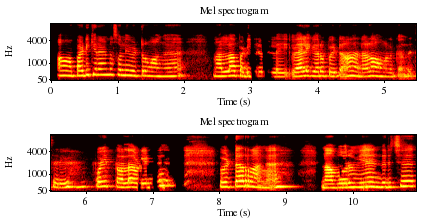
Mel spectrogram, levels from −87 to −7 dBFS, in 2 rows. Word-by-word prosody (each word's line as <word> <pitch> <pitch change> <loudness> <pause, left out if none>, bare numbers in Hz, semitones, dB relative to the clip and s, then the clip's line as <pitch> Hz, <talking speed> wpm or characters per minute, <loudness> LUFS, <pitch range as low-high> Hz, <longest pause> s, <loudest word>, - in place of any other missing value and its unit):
ஆ, - - +1 0.2
படிக்கிறேன்னு 335 +3 0
சொல்லி 305 -1 -1
விட்ருவாங்க. 260 -3 -3 0.8
நல்லா 255 +3 +3
படிக்கிற 245 0 -6
பிள்ளை. 230 -1 -7 0.2
வேலைக்கு 265 +2 +4
வேற 260 - +1
போயிட்டா, 245 -1 -2 0.2
அதனால, 240 -1 -1
அவுங்களுக்கு 240 -1 -5
வந்து - - -8
"சரி 230 -2 -3 0.5
போய் 285 +2 +2 0.2
தொல!" 245 -1 +2
அப்பிடின்ட்டு 245 +5 -3 0.9
விட்டர்றாங்க 275 - +3 0.9
நான் 220 0 +8
பொறுமையா 255 +2 +2
எந்திரிச்சு, 260 +3 0
255 Hz, 115 wpm, -24 LUFS, 245-280 Hz, 0.9 s, நான்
